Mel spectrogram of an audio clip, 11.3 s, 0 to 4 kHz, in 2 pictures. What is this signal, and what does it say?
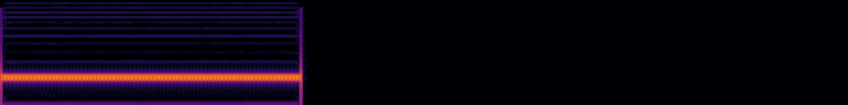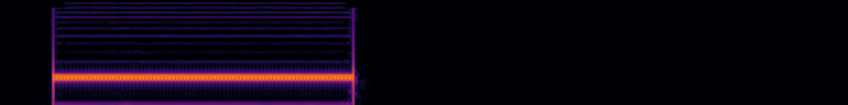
Ringback tone (North America), 440 + 480 Hz.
